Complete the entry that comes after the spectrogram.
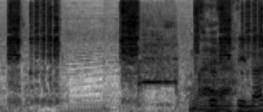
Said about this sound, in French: Et dans la suite de cette vidéo, très intéressante, eh bien, euh, on y voit le démarrage de l'imprimante, euh, si tendance à cette époque.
